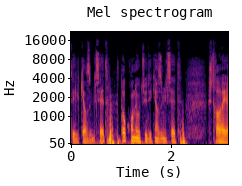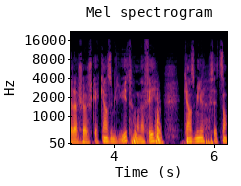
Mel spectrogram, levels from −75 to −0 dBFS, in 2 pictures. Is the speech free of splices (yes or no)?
yes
